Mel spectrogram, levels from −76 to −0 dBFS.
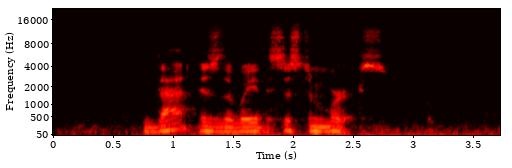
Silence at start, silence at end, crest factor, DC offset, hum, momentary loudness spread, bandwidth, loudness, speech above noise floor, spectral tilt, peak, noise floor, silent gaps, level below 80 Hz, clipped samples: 0.15 s; 0.05 s; 18 dB; under 0.1%; none; 8 LU; 15.5 kHz; -40 LUFS; 23 dB; -4.5 dB/octave; -24 dBFS; -63 dBFS; none; -58 dBFS; under 0.1%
